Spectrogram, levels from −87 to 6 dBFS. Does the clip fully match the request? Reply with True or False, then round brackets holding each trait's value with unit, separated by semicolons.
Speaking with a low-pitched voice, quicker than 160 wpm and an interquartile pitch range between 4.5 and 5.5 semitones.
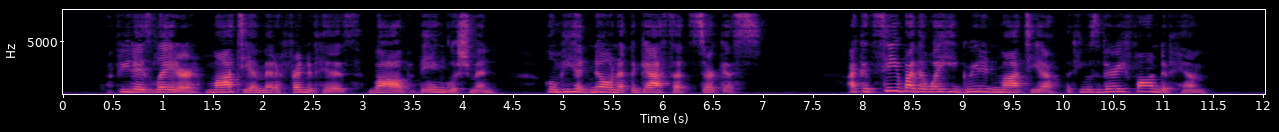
False (215 Hz; 185 wpm; 5.2 semitones)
